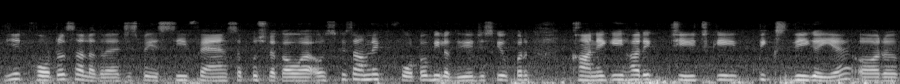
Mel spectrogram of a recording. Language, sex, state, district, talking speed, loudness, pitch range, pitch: Hindi, female, Punjab, Fazilka, 255 wpm, -16 LUFS, 180-210 Hz, 195 Hz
